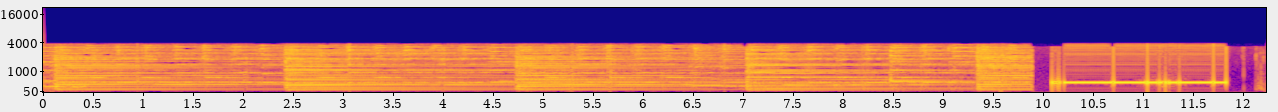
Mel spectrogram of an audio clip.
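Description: Hold music plays over a narrow telephone line during a call transfer, then cuts to a steady, loud ringing tone near the end.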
